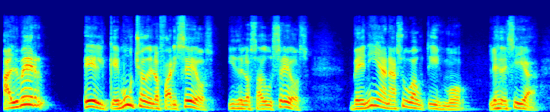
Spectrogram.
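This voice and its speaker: A man's voice: fairly high pitch, big pitch swings, a little slow, creaky. A man preaching a sermon as pastor, emphatic, repeating phrases and asking rhetorical questions.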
